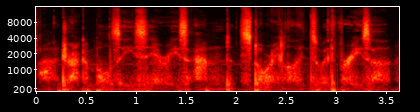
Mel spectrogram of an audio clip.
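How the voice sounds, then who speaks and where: The ASMR creator and host keeps things low-key, whispering softly the entire time. It's a recap given in an explanatory, unhurried, informal way, using a quiet unvoiced whisper.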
